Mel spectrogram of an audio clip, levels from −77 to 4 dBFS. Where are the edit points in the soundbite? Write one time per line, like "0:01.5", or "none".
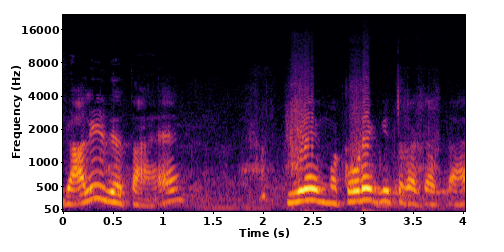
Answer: none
